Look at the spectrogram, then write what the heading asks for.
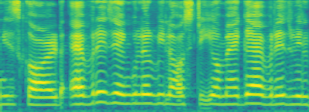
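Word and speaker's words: omega: Angular velocity को हम ओमेगा से रिप्रेजेंट करते हैं। ये जो स्मॉल w टाइप सिंबल है इसे हम ओमेगा प्रोनाउंस करते हैं।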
